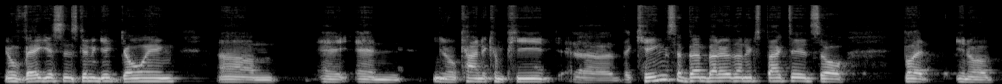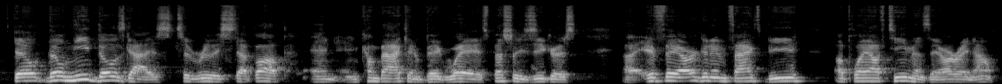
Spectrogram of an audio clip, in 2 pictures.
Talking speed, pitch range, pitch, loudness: 190 wpm, 125-160 Hz, 145 Hz, -20 LUFS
